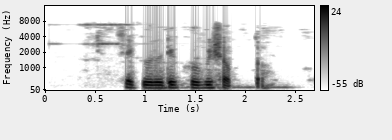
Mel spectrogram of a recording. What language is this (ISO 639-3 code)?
ben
